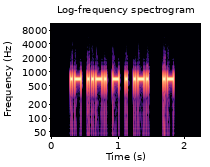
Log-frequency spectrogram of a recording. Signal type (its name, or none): Morse code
